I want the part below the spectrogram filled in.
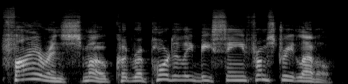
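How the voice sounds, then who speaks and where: An actor playing an opinionated TV news commentator, delivering scripted reports in a pointed, wry, dramatic manner. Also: male voice, high voice, lively intonation, normal speed, sharp tone, heavily acted. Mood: grave, pointed. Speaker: news presenter.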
